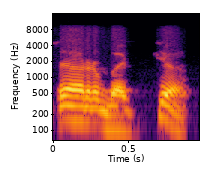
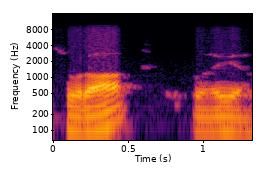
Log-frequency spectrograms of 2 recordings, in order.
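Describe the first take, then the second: First: It is said with a Madurese pronunciation. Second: It is said with a Javanese pronunciation. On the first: "Kalau kata orang Medundan" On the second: "kalau orang Jawa Timur, Jawa Tengah"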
